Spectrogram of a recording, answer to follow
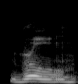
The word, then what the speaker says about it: Roel: Before they had a European distribution center, Rule, when you meet him, his name is spelled Roel, and no one knows how to say his name. But just think of it as Rule, like ruler, Rule.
